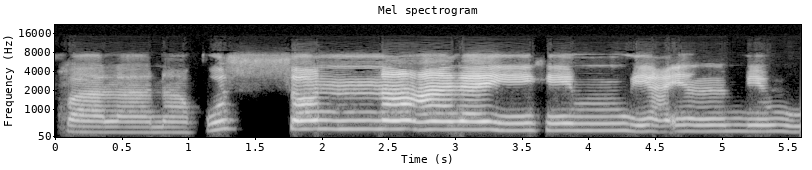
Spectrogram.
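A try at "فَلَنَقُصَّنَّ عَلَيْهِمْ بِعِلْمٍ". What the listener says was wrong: Nah, himnya ditahan.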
